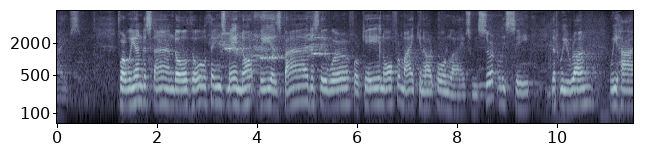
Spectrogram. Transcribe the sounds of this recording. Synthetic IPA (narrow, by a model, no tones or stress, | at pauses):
ɪvz̥ | fə˞wiʌ̃ndə˞stæ̃ndɔlˠðoθɪ̃ŋzmeɪnət̚b̥iɨzbæɾɨzðeɪwə˞fə˞kʰẽnɔfə˞maɪkɨ̃ñaʊə˞ʔõʊ̃nlaɪvz̥wisɜ˞ʔn̩lisi | ðɨt̚wiɹʌ̃n | wiɦa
